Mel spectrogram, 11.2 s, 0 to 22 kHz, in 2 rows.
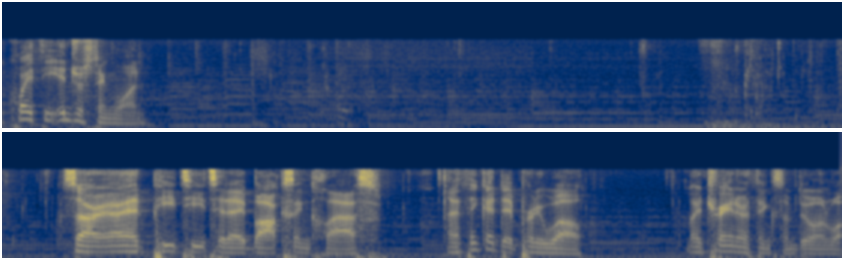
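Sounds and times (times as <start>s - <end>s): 
speech: 0.0s - 1.1s, 6.1s - 9.6s, 10.2s - 11.1s
low steady hum: 3.6s - 11.1s
person sipping water: 4.3s - 6.0s.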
